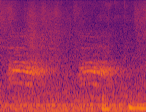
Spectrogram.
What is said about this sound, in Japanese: ねカラスがね。カラスが むちゃくちゃ。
